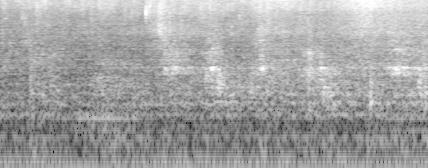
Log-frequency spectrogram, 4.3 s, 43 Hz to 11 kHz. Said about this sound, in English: now we're adding in 1/4 cup of water. And now you can hear the noise it's making.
